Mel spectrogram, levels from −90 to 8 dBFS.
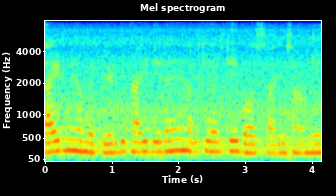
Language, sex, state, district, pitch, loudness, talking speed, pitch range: Hindi, female, Bihar, Jamui, 210 Hz, -15 LUFS, 190 wpm, 185-220 Hz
